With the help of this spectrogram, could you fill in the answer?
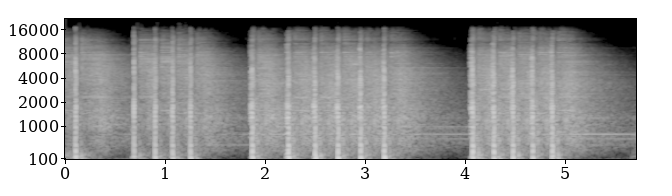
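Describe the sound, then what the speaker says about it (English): A Ruger LCRX revolver firing Winchester Super-X .22 LR ammunition, three strings of crisp, sharp cracks in quick succession, loud and close, with short pauses between the strings. "Now 22 LR, how will this shoot?"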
